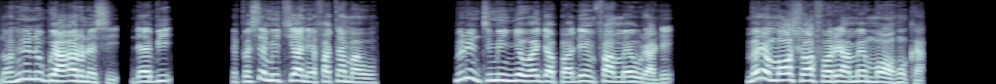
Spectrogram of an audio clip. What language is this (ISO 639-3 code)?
aka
